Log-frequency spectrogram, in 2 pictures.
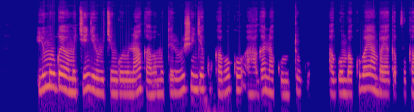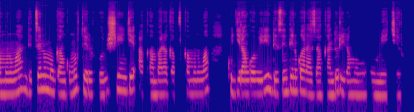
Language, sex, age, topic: Kinyarwanda, female, 18-24, health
